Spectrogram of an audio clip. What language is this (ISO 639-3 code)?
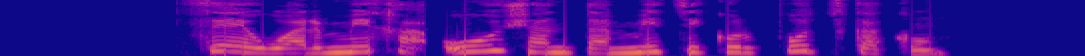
qwa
